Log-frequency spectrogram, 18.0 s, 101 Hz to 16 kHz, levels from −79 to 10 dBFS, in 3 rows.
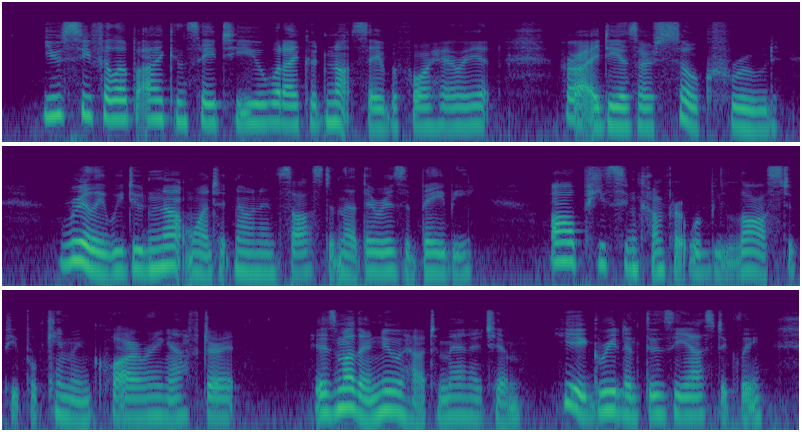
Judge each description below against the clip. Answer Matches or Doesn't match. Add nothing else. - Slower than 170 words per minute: Doesn't match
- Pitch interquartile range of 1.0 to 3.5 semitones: Matches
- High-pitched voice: Doesn't match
